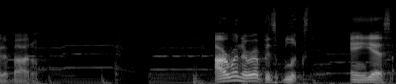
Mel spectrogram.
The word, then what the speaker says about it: Blxst: Our runner-up is Blxst. And yes, I know it's pronounced Blxst, but I like saying Blxst.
